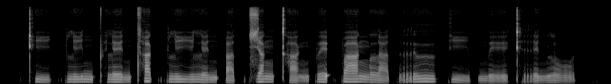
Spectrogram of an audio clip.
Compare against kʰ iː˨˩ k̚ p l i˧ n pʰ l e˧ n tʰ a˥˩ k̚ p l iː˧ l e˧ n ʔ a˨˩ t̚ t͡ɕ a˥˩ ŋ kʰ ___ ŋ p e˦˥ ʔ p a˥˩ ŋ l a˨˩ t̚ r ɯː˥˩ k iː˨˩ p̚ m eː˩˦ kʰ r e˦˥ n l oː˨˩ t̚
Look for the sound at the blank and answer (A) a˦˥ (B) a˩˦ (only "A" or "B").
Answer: B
